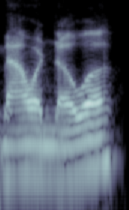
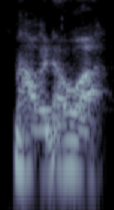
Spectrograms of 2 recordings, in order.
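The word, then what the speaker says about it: Mauigoa: Everything I see, content wise, pronounces his name Mawanoa, Mawanoa. Yeah. but there's no N in his name. It's a G, and I don't know if that's like it's spelled Mawagoa, but everyone pronounces it Mawanoa, and I wonder if that's a Samoan thing or something like that.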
